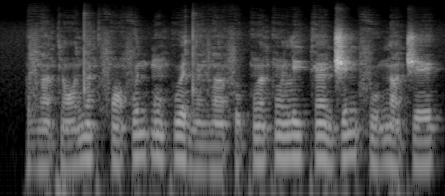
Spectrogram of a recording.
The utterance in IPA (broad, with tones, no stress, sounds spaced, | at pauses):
v ã˨ k ɾ ɔ̃˨˦ d ã˧ k f ɔ̃˨ f u˦ n ɓ ũ˧ kʷ ɛ˦˨ d ɛ̃˨ v ã˨ f ə˨ kʷ ã˦ k ũ˦ l i˦˨ k ɛ̃˦˨ d͡ʒ e˦ ŋ f u˨˦ ŋ ã˧ t͡ʃ e˦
